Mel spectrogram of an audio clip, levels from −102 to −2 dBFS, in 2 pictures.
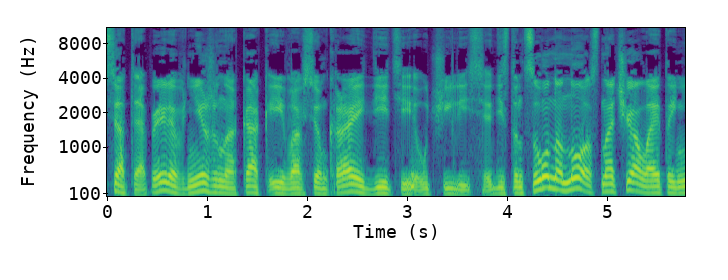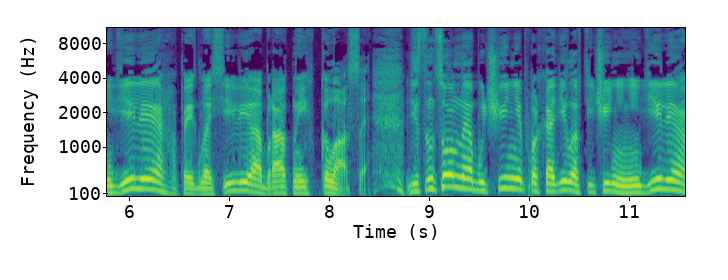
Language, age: Russian, 20-39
